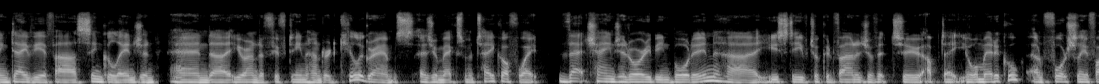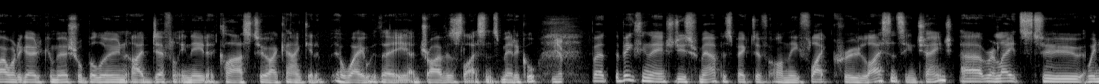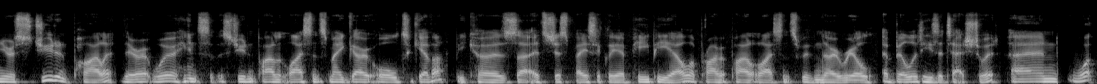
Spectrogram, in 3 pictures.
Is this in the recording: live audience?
no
